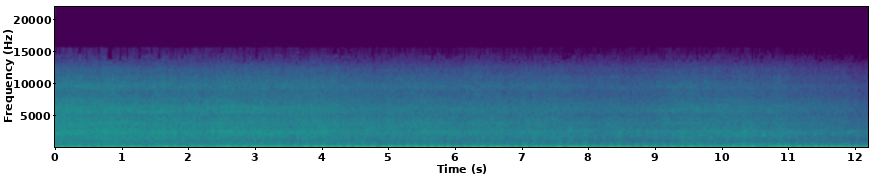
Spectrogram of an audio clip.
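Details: 1970 Chevy C10 pickup, 327 small block, HEI distributor, before timing fix: lumpy, uneven idle with irregular low chug and no steady beat, stinky and noisy; rough running and hard starting from incorrect ignition timing.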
